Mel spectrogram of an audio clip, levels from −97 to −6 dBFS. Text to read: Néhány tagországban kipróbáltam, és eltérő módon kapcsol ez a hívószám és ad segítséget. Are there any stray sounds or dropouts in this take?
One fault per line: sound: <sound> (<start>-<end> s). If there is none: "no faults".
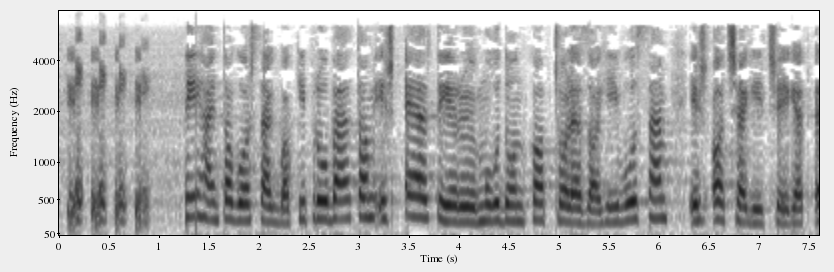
sound: laugh (0.1-0.9 s)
